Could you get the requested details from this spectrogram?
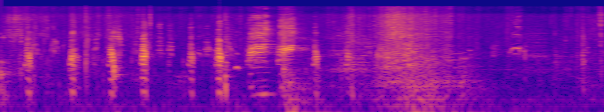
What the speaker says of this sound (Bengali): হাঁস প্রচন্ড ডিস্টার্ব করে।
